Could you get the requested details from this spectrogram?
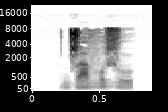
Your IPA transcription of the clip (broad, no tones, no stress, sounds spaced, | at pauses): ɖ͡ʐ a v o ʑ u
